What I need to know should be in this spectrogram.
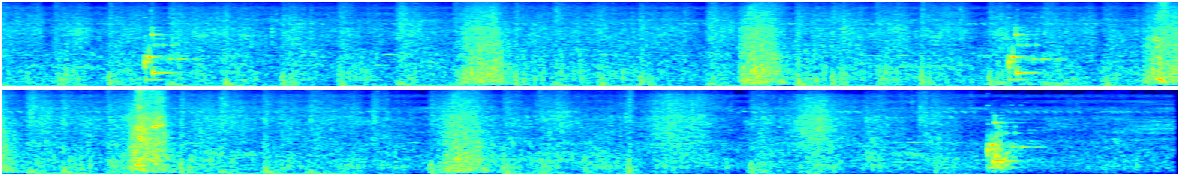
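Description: A short chime sounds as an item is picked up.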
